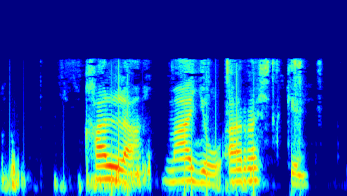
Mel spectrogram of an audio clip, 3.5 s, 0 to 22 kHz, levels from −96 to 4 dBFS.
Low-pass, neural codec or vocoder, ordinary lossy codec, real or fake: 7.2 kHz; none; MP3, 48 kbps; real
